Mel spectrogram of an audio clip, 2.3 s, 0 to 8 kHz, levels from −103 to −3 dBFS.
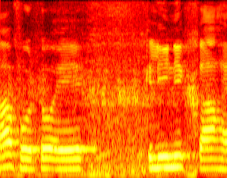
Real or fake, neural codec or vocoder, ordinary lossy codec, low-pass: real; none; none; none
